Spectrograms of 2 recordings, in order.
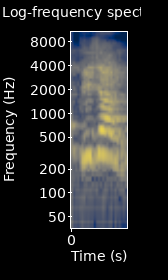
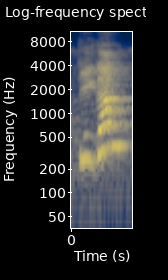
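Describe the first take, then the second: First: पिजन with "j" in the second syllable; correct pronunciation. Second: पिगन with "g" in the second syllable; hard "g" inside पिगन, like "go"; wrong pronunciation. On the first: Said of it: "क्या पढ़ेंगे?". (पिजन, दूसरे अक्षर में "ज") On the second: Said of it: "पिगन नहीं". (पिगन, दूसरे अक्षर में "ग") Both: Shown as a demonstration.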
